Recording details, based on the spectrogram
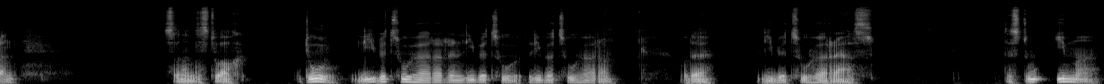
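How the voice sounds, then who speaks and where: A man hosting a podcast, talking reflectively to his listeners in a halting way and often repeating himself. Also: on the low side, vocal fry, warm tone, husky. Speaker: podcast host. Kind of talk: personal monologue to listeners. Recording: handheld phone, voice drifts off-mic at times.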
